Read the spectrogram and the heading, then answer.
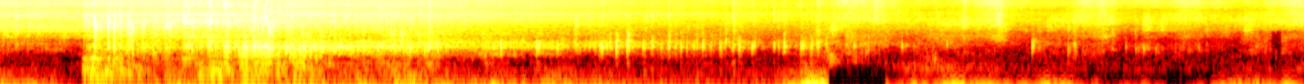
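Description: Close, steady fizzing of carbonated water poured over hair as a final rinse to remove leftover shampoo, a dense crackling hiss that starts abruptly, stays busy throughout and slowly softens, with no voices.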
